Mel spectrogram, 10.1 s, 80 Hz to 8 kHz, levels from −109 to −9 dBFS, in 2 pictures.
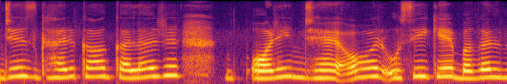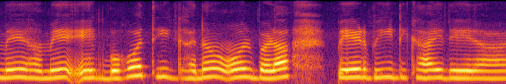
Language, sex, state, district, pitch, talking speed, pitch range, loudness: Hindi, female, Jharkhand, Palamu, 245 Hz, 140 wpm, 230-265 Hz, -18 LUFS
